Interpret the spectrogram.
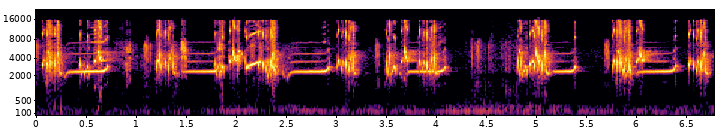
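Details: Grey prinia (prenjak klawu) lure call used for trapping: scratchy bursts followed by clear level whistles with rising ends, in irregular groups separated by short pauses.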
